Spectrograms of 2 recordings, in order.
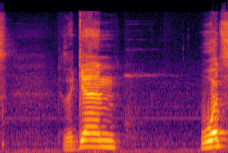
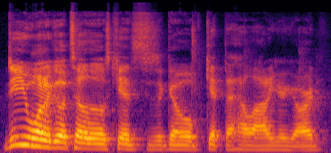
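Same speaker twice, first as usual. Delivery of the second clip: normal talking voice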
